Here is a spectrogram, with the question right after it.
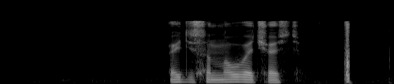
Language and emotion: Russian, neutral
